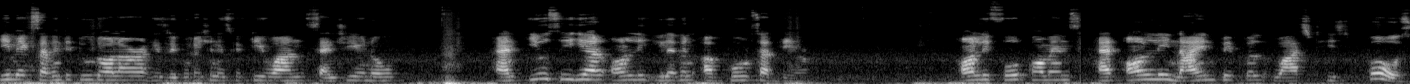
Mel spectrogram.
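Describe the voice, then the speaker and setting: The speaker talks at a fairly slow pace in an Indian accent. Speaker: online course instructor. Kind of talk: screen-recorded tutorial.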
